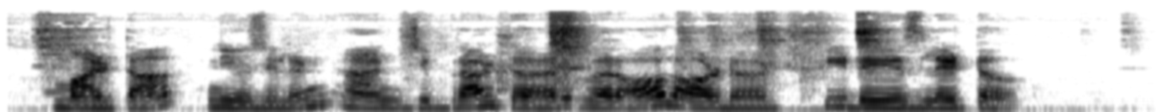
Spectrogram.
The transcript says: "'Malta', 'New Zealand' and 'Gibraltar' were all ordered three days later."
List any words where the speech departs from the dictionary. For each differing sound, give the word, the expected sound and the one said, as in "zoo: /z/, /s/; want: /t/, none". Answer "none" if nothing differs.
three: /θ/, /t/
